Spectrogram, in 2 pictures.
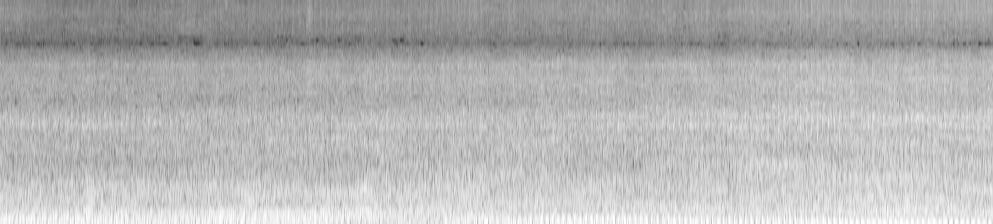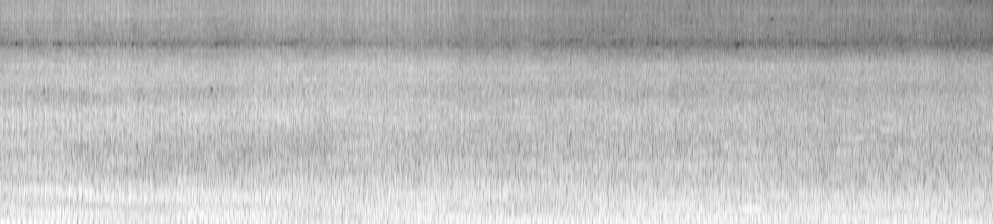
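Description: Water tanker truck's engine running close by, its pitch sliding down about halfway through and then settling to a steady idle.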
